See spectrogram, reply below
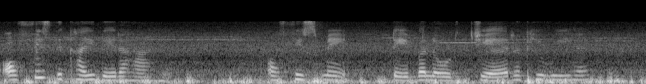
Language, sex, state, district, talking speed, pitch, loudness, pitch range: Hindi, male, Madhya Pradesh, Dhar, 120 wpm, 160 Hz, -17 LUFS, 115-195 Hz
